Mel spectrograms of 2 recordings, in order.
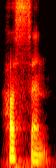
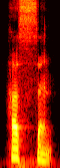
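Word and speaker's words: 八千: is one less so to make the pronunciation easier Japanese started pronouncing three thousand as sunsen once again sunsen and 8000 as Hassan again Hassan now let's try out what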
